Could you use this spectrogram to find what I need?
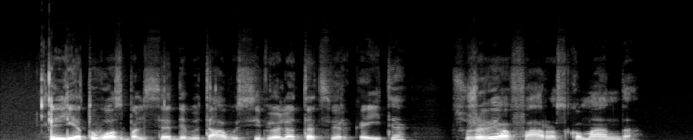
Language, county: Lithuanian, Klaipėda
